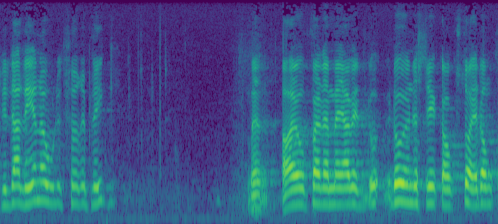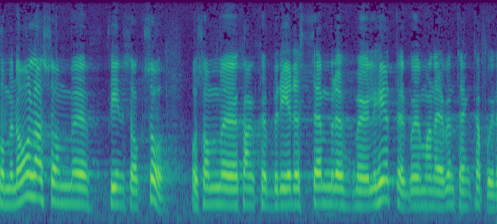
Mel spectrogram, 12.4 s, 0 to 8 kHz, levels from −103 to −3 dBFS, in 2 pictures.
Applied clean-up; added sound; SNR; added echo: none; none; none; none.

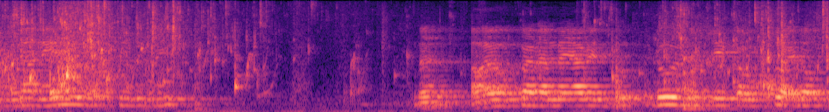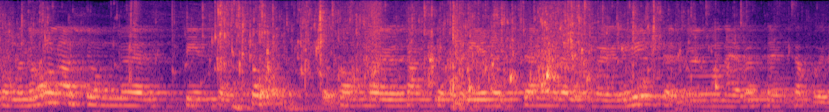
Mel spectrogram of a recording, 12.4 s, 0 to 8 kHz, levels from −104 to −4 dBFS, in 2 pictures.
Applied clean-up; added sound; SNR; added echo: none; Bathtub (filling or washing); 5 dB; reverberation time 0.8 s.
